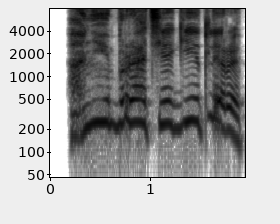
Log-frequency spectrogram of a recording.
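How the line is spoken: Attempted shout. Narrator (Russian): пытается крикнуть Каллаган

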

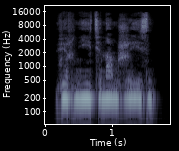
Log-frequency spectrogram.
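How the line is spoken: Breathed out, ghostly. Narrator (Russian): выдохнул рядом стоящий призрак

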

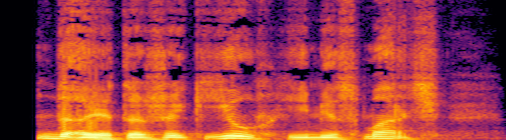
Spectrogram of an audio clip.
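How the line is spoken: Exclaimed. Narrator (Russian): воскликнула Мэзи

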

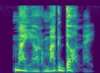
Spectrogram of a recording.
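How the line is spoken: Soft exclamation, slightly trembling. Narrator (Russian): негромко воскликнула я, надеясь, что голос не слишком дрожит

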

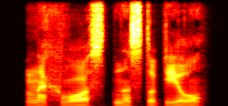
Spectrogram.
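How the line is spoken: Gloomy reply. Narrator (Russian): мрачно ответил Савелий

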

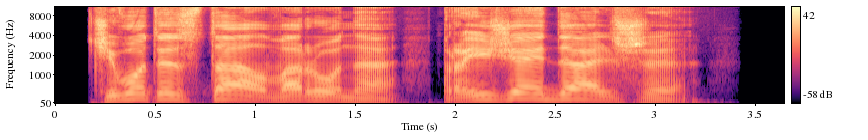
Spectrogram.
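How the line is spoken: Harsh ugly shouting. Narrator (Russian): И городовой, около освещенного подъезда клуба, кричал отвратительным голосом на Пантелеймона

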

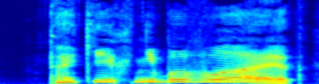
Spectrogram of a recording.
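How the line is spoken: Girl laughing. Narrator (Russian): рассмеялась девочка

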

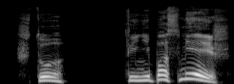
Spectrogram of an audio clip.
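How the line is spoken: Yelling. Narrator (Russian): завопил доктор

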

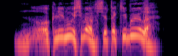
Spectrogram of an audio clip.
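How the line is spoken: Whining. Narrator (Russian): захныкал Симонетти

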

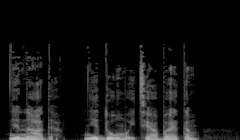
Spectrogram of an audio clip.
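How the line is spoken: Very soft. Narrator (Russian): очень мягко проговорил

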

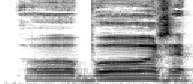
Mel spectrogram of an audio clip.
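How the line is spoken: Groan. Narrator (Russian): простонал Томмазо Кампанелло

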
